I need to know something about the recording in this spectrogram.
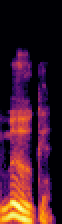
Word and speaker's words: Moog: Yeah, Robert Moog. That is correct. That is incorrect. It is pronounced Moog.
